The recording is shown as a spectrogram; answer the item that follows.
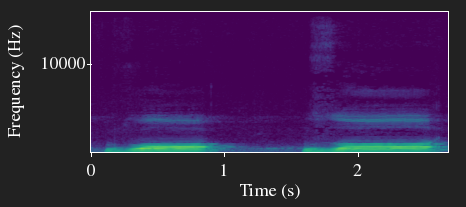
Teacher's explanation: জটা উচ্চারণ করার সময় জিহ্বার আগা উপরের দাঁতের আগার সঙ্গে লাগিয়ে মোটা করে বলতে হবে। জ এভাবে জ বলবো না।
